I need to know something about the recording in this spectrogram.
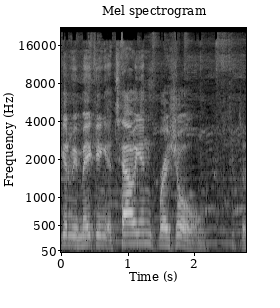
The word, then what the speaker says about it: Braciole: We're actually going to be making Italian Braciole. So it's spelled Braciole, B-R-A-C-I-O-L-E.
